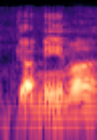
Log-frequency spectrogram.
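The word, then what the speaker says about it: Ghanima: New film Warner Brothers and Legendary Caro I and and uh, Gana, am I saying that right? The Ganima. Yes. Ganima. Okay.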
